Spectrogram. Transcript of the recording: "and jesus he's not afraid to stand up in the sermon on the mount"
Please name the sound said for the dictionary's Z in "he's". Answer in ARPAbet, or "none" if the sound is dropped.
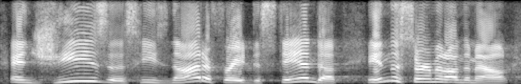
Z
